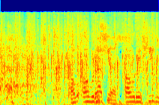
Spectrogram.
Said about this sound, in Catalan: Un aplaudiment pel bruixot Dalmau.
